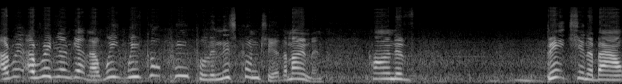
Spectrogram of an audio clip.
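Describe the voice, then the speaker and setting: A man speaks with an English accent and very wide pitch swings. Noticeable background noise runs underneath. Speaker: vlogger and healthcare professional. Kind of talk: opinion vlog. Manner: halting.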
